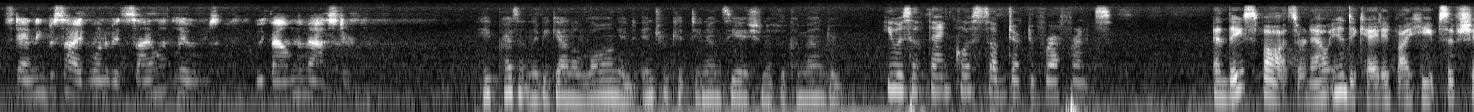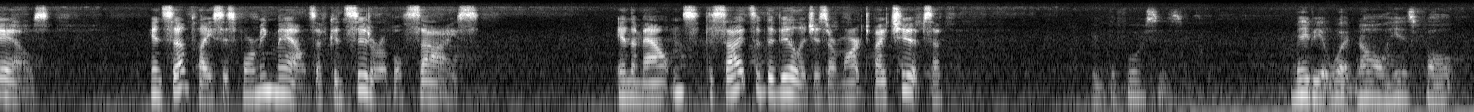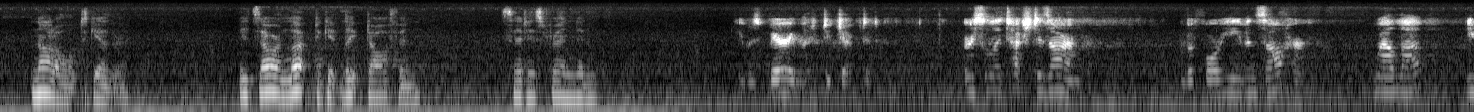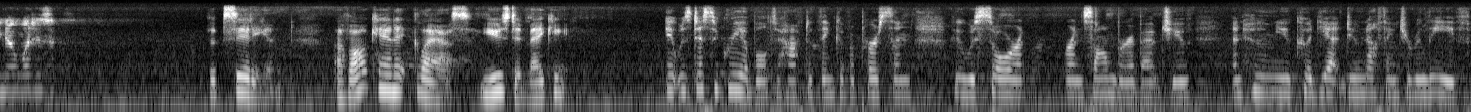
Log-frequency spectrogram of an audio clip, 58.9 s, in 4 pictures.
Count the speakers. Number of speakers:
4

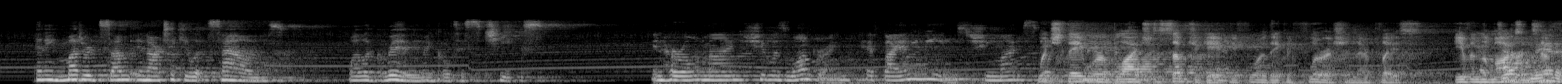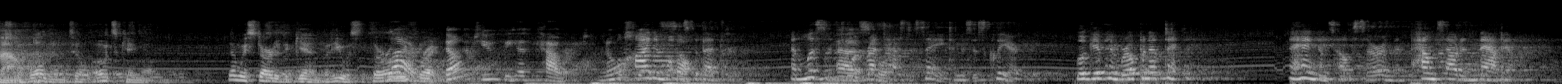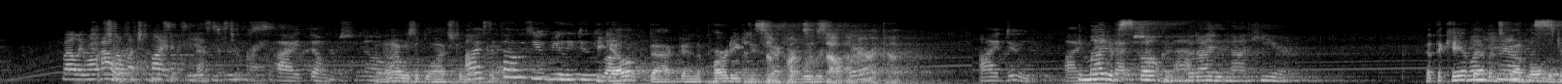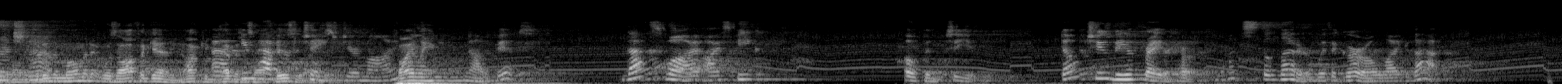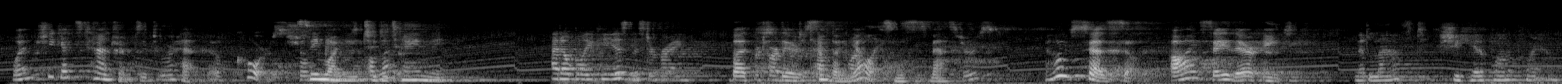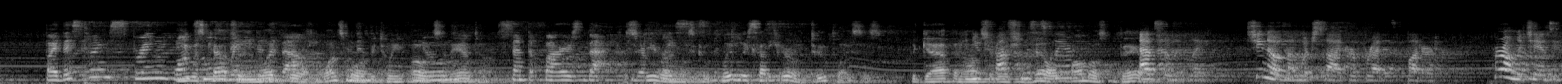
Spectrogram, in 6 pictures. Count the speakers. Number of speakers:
6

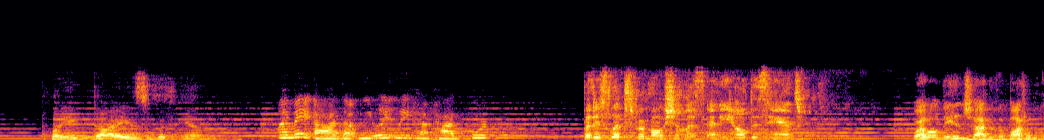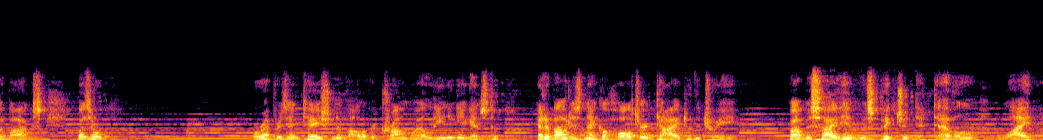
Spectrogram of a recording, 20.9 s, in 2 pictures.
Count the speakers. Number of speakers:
4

